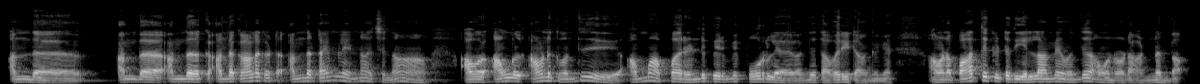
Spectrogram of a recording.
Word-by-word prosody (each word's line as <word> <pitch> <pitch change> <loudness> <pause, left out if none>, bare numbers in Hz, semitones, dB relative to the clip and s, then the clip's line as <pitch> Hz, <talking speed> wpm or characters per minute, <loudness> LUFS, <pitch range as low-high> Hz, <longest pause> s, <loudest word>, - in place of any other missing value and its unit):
அந்த 120 -1 -1 0.9
அந்த 125 0 -2 0.3
அந்த 130 +1 +1 0.3
அந்த 140 - +4
காலகட்ட 150 +2 +2
அந்த 140 +6 -1
டைம்ல 175 +3 -1
என்ன 140 - -7
ஆச்சுன்னா, - - -6 0.7
அவ 120 - +5 0.2
அவங்க 155 +2 +3 0.2
அவனுக்கு 165 -3 +1
வந்து 135 +9 -5 0.5
அம்மா, 150 +8 -1
அப்பா 140 - 0
2 120 +5 -1
பேருமே 135 0 -1
போர்ல 125 0 +1 0.2
வந்து 95 +4 -4
தவறிட்டாங்கங்க. 95 -4 -3 0.4
அவன 110 0 +3
பார்த்துக்கிட்டது 160 -4 +2
எல்லாமே 130 +2 +2
வந்து 115 +7 -3
அவனோட 100 -2 -2
அண்ணன் 95 -1 -5
தான். - - -7
130 Hz, 135 wpm, -24 LUFS, 110-150 Hz, 0.9 s, அவ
